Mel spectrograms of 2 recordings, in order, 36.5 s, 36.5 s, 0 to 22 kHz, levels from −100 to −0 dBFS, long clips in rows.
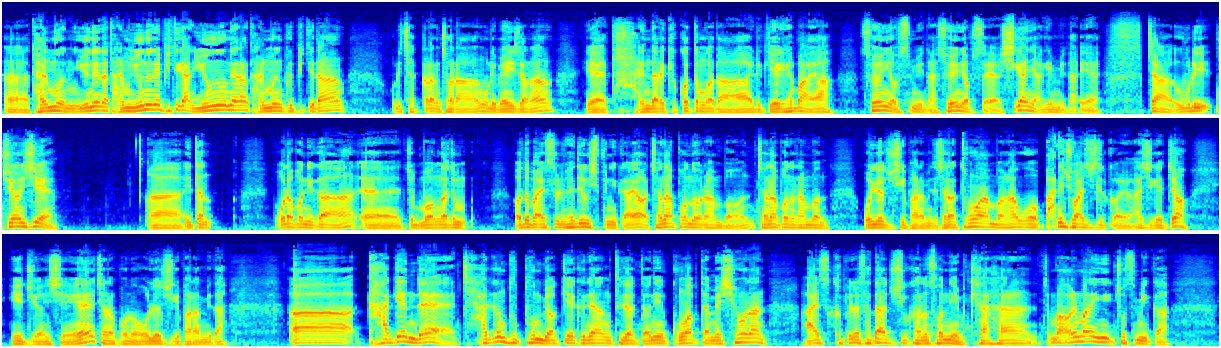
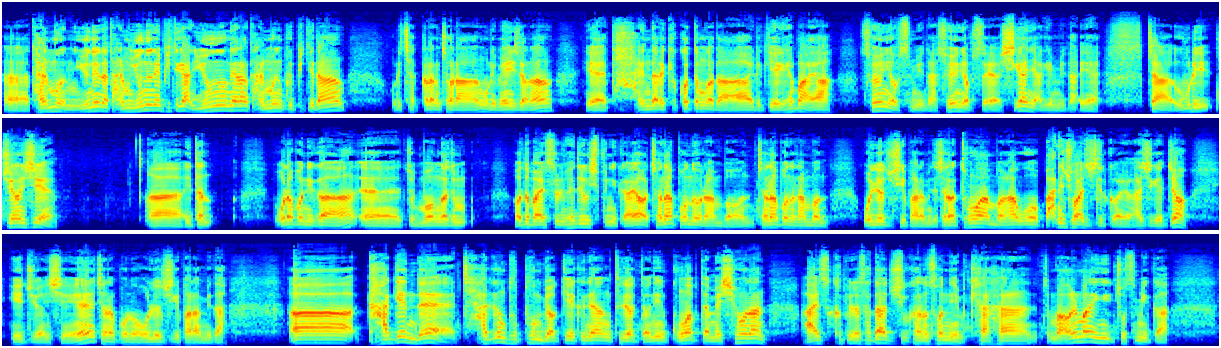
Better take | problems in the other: first | thin; very; fading below 500 Hz

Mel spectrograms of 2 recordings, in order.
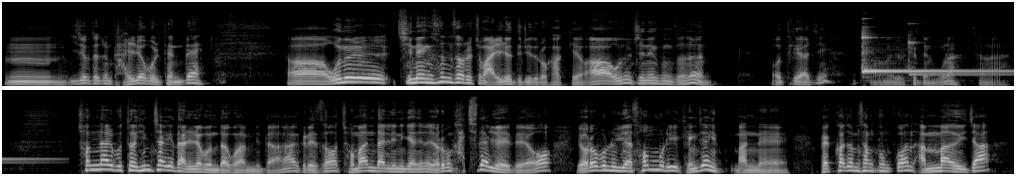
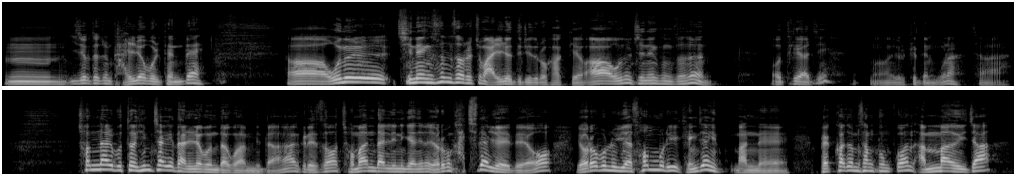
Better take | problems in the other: second | doorbell; loud; from 8.5 to 10 s; peak 3 dB above the speech

